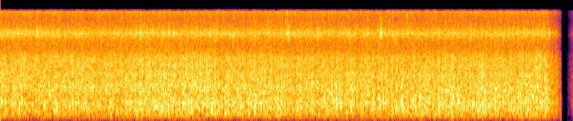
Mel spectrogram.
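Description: Heavy rain pouring steadily onto flooded ground and standing water, an even, unbroken wash of sound.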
